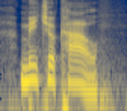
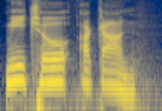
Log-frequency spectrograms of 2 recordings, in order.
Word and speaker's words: Michoacán: M-I-C-H-O-A-C-A with the thing on top, N. So, what you got for me? – Michoacán. – What? – Michoacán. – Michoacán. – Michoacán. Yeah. – Yeah. M-I-C-H-O-A-C-A with a thing.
